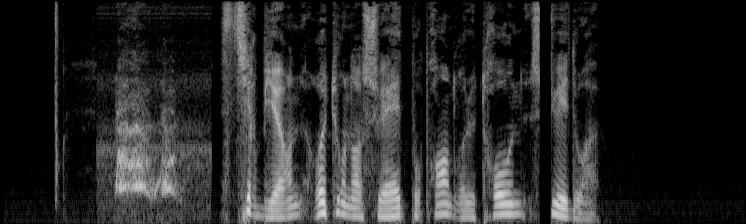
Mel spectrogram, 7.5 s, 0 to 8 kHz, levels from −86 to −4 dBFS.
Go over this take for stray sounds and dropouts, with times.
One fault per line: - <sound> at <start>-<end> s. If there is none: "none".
- bark at 1.1-1.9 s
- dropout at 5.4-5.5 s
